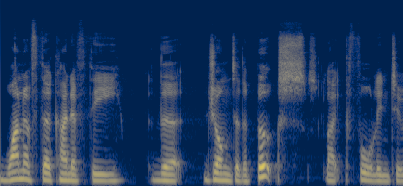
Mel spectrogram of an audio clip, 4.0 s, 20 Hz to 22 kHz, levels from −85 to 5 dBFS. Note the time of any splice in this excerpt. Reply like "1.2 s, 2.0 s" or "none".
1.4 s, 2.3 s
